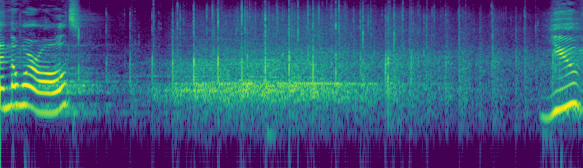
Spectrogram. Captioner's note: attendees cheering and applauding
